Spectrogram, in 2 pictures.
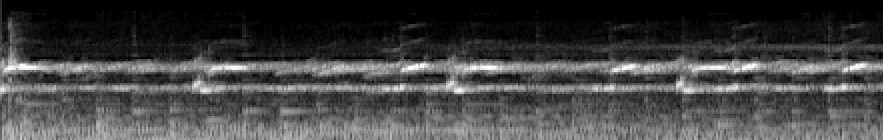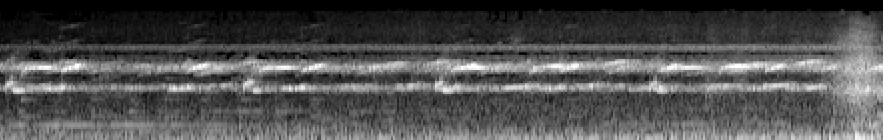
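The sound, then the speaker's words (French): A steady chorus of whistling frogs at night in the gardens of the habitation Saint-Charles estate in Guadeloupe, high, clear chirping whistles repeating in overlapping rhythmic bursts, with softer insect trilling and a faint low rumble beneath; no voices. “Je le rencontre dans les jardins de l'habitation Saint-Charles pour un entretien à la bougie et au son des grenouilles sifflantes.”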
